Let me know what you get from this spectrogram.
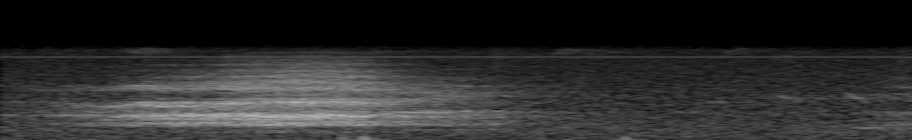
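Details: Howler monkeys at the Mayan ruins of La Milpa, Belize, giving a single drawn-out rasping roar that builds over a second and fades away, followed by quiet background with faint knocks.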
